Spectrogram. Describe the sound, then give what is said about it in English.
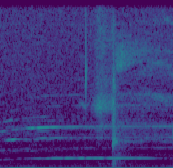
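A tornado siren in Burns wails faintly in the background, its steady drawn-out tone holding under low room noise and a few brief soft clatters. “That would be the Burns tornado siren going off.”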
